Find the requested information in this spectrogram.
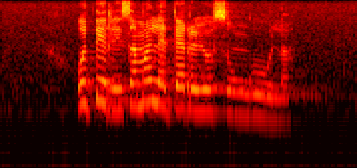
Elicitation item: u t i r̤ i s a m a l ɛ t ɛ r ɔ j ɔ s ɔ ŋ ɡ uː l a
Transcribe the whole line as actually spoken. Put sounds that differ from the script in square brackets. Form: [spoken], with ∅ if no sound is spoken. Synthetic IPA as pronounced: u t i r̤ i s a m a l ɛ t ɛ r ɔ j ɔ s [u] ŋ ɡ uː l a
